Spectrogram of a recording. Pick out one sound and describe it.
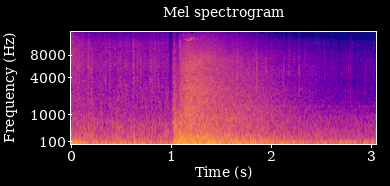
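A fire spell bursts out with a loud whoosh.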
